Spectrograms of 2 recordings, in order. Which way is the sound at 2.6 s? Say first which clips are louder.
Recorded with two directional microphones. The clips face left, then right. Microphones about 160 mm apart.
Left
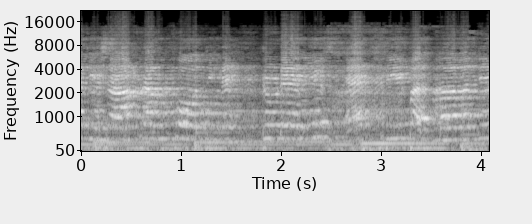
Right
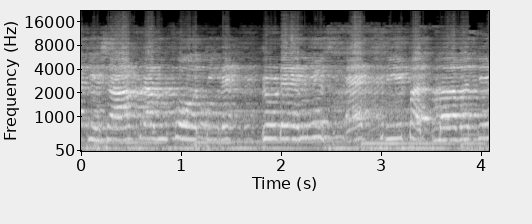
Right 2 dB; 50° right (ahead or behind).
